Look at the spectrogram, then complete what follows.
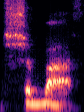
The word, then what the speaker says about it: Shabbath: AA and a right so it's pronounced shabbath right shabbath not not um not Shabbat Shabbat in the Hebrew is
